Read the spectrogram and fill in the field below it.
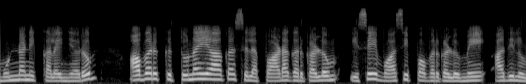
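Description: From start to finish the speech carries heavy codec damage, with nothing above about 14.9 kHz. The top end flickers in and out, and a gritty, grainy noise with aliasing clings to the sound. The likely cause is Bluetooth SBC compression at a starved bit pool, consistent with roughly 64 kbps, where the weaker upper sub-bands lose their bits and the rest are coarsely quantised. A spectrogram shows a hard ceiling at 14.9 kHz and patchy, blocky high bands below it.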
